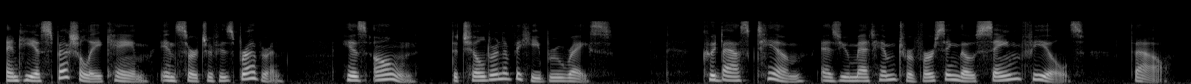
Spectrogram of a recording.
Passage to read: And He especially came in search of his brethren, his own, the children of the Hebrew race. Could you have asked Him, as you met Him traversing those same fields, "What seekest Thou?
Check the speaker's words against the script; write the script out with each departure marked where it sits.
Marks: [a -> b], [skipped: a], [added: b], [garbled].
And He especially came in search of his brethren, his own, the children of the Hebrew race. Could [skipped: you have] asked Him, as you met Him traversing those same fields, [skipped: "What seekest] Thou?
